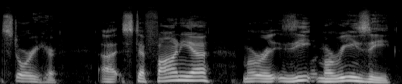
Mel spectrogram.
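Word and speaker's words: Maurizi: in another important story here uh stefania moriz morizzi right something like that help me out say it right for me stefania moritzi okay yeah so i can't even say anyway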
